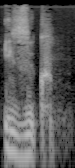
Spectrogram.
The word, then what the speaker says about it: язык: Все-таки нужно редуцировать, нужно произносить этот звук близкий к «и», и произносить как «язык».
